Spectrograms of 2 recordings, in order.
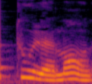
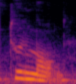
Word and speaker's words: tout le monde: On ne prononce pas tout le monde, on dit tout le monde.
